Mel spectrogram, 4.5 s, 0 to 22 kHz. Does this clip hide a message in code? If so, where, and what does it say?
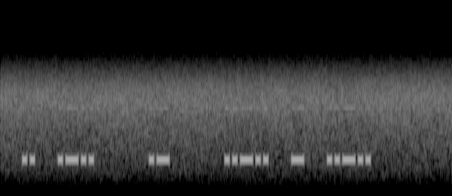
Yes: Morse code (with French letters) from 0.2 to 3.8 s, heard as a keyed tone, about 31 wpm, spaced as for 22 wpm, 760 Hz. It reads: IL A ÉTÉ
